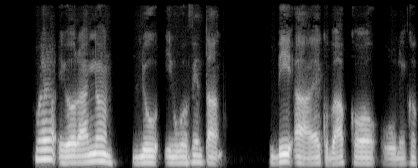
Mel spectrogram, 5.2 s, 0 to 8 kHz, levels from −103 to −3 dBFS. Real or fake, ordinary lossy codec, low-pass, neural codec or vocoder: fake; none; 7.2 kHz; codec, 24 kHz, 0.9 kbps, WavTokenizer, medium speech release version 1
